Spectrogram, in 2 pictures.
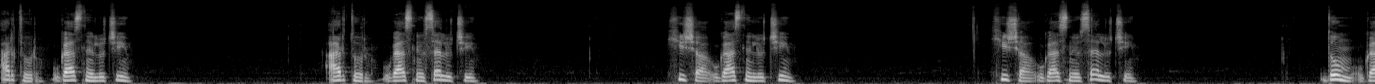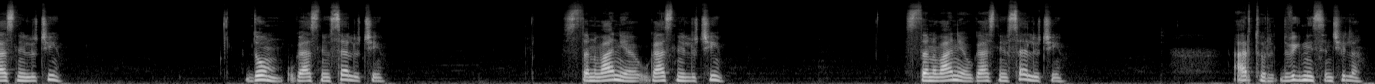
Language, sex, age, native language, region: Slovenian, female, 18-29, Slovenian, Gorenjska region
